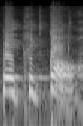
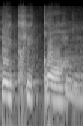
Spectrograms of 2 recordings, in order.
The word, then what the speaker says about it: pétrichor: En vrai, la prononciation, le pétrichor en vrai, la prononciation, c'est pétricor. Pétricor. Ah, oui, on dit pétricor.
